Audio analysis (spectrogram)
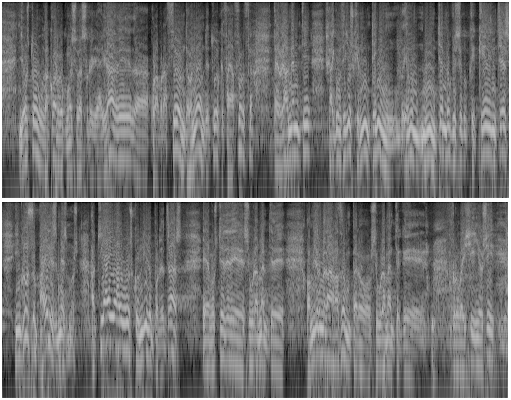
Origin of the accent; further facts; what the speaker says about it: Galicia, Spain; mas somos lucenses tamén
